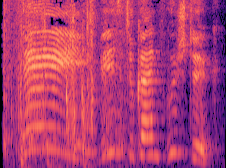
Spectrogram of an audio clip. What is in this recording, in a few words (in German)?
Chinesin; Happy Gilmore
